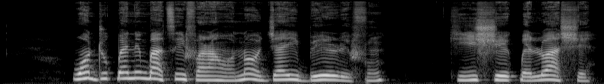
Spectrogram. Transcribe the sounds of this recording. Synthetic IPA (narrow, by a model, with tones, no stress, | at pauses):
w̃ɔ̃˦du˦k͡pɛ˦nĩ˦ɡ͡ba˦˨ti˨˦i˦˨fa˧ɾa˧˨w̃ɔ̃˨nãː˦˨d͡ʒɛ˦i˦˨be˨˦e˦˨ɾe˨fũ˨˦ | kʰi˦i˦ʃe˧k͡pɛ˨lo˦a˦˨ʃɛ˧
